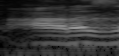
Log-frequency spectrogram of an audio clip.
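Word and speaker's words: عَرَض: منطق فلسفہ میں جب جوہر اور عرض کی بات ہم لوگ کرتے ہیں، لفظ اصل میں ہے کیا؟ وہ عرض ہے، را پہ زبر کے ساتھ میں ہے، وہ زیر نہیں.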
